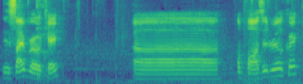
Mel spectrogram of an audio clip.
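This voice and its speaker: A man with a gravelly voice hosting an esports livestream, mixing casual slangy chat and game commentary. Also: mid-range voice, lively intonation, slow pace, faint music behind. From Philippines. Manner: informal, gamer slang, joking asides. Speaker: esports caster, streamer hosting the match. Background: video game sounds and announcer.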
